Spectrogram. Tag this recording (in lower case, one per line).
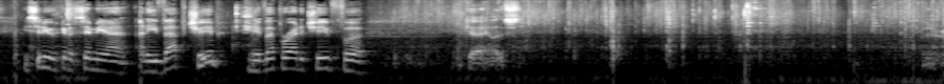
speech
